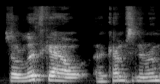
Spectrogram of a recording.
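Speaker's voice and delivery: ordinary talk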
